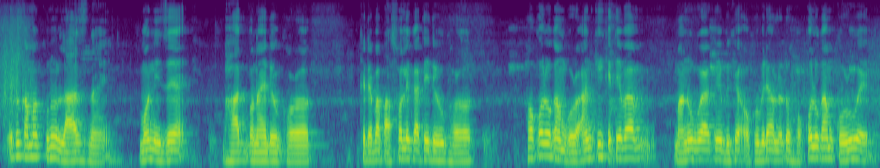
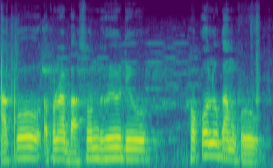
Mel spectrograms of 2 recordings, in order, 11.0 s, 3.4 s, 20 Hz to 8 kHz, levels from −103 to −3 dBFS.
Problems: none marked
